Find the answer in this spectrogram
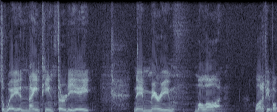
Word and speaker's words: Mallon: pronounce it more like malone but it's spelled like melon as in melon bank except for with an a instead of an e in the first syllable um she is better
